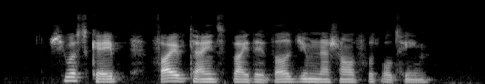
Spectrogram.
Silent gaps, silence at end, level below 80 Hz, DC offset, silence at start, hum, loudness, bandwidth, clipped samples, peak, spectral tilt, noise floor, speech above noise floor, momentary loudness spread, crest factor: none; 0.55 s; -54 dBFS; under 0.1%; 0.5 s; none; -19 LUFS; 11 kHz; under 0.1%; -2 dBFS; -6 dB/octave; -44 dBFS; 25 dB; 12 LU; 18 dB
